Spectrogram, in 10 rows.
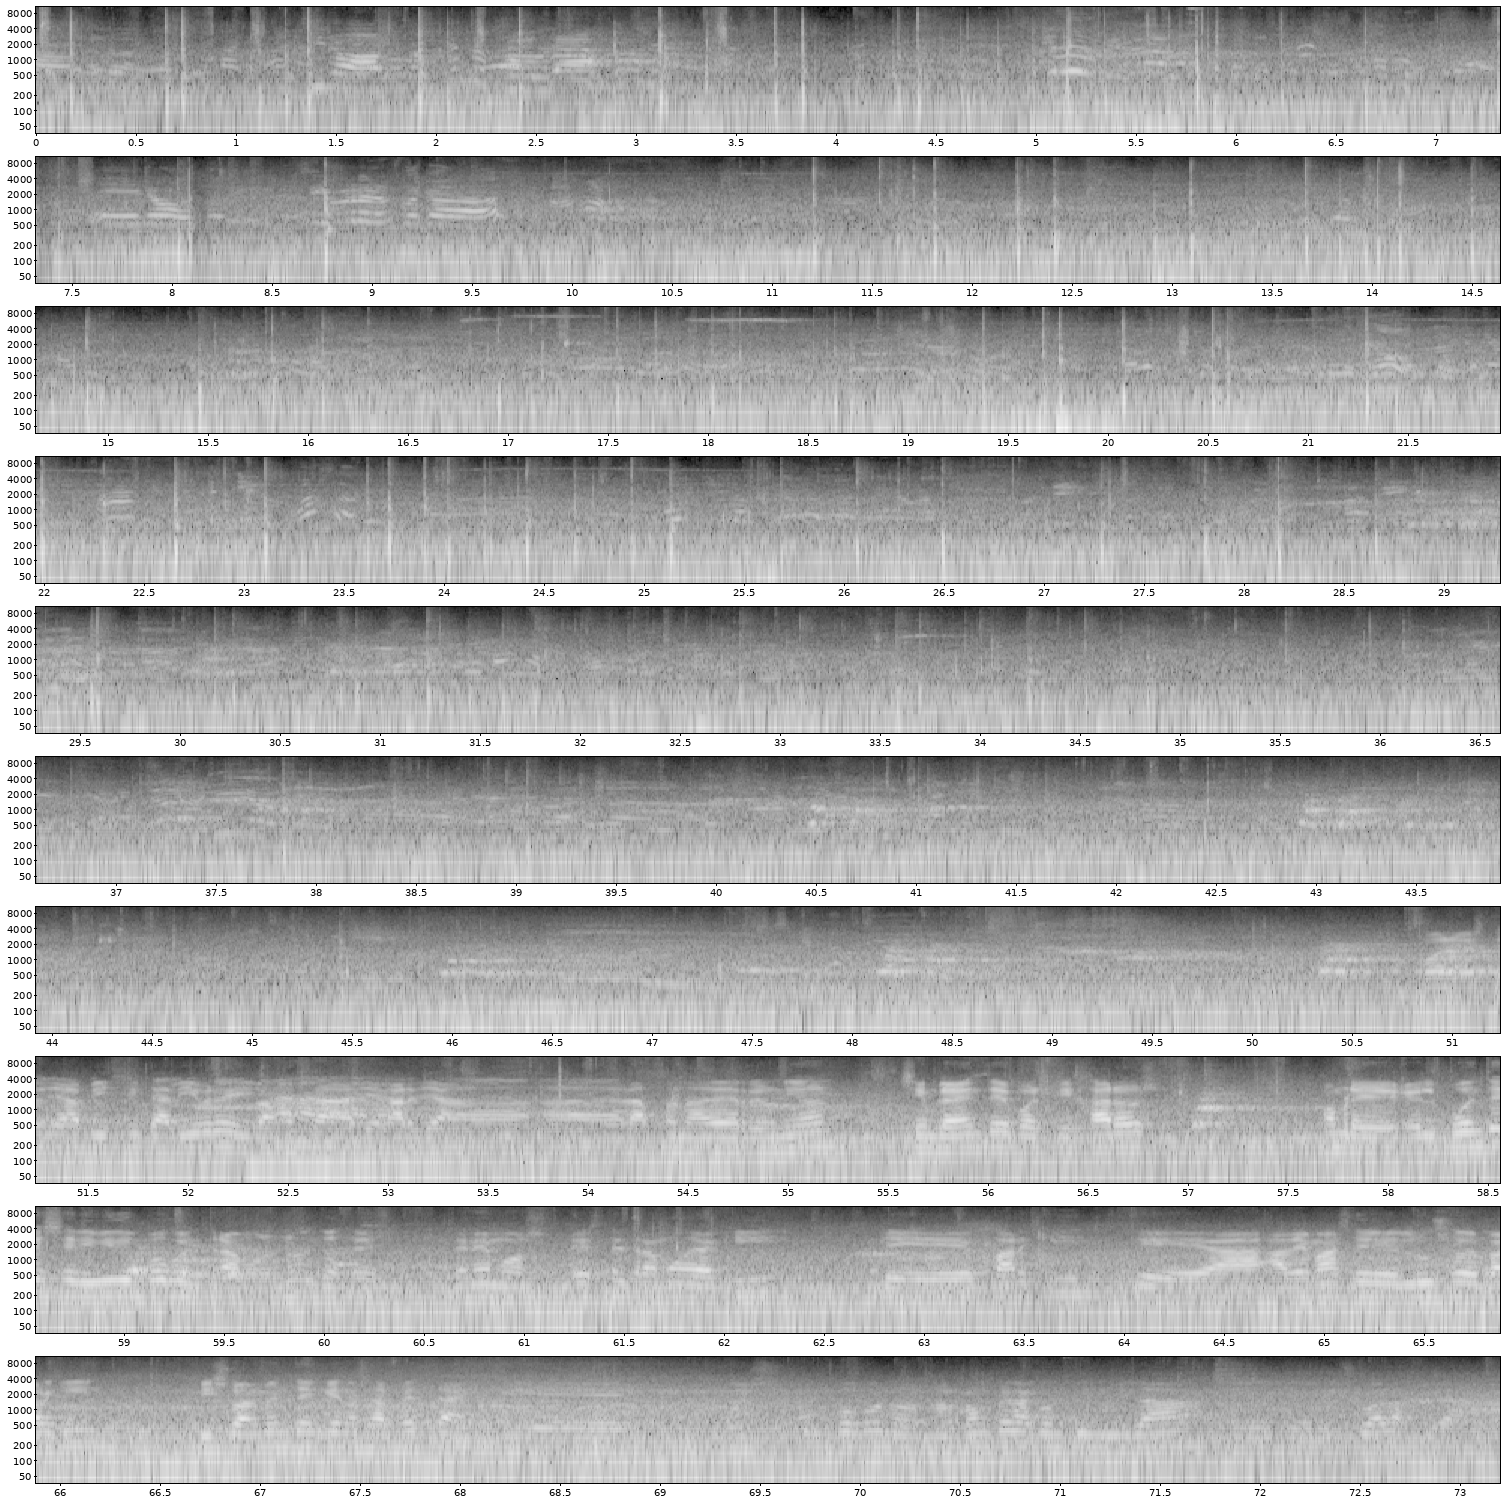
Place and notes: Adelfas, Madrid, Madrid, Spain - Pacífico Puente Abierto - Transecto - 12 - Llegada a Pacífico Puente Abierto. Final de Trayecto
Pacífico Puente Abierto - Transecto - Llegada a Pacífico Puente Abierto. Final de trayecto
7 April 2016, ~20:00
